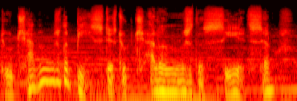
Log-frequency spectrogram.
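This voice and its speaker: A man narrating a roleplay story in a grave, dramatic way, drawing out his words and dropping to hushed tones. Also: low voice, very animated. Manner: grave, drawn-out, slipping into hushed near-whispers. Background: music.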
